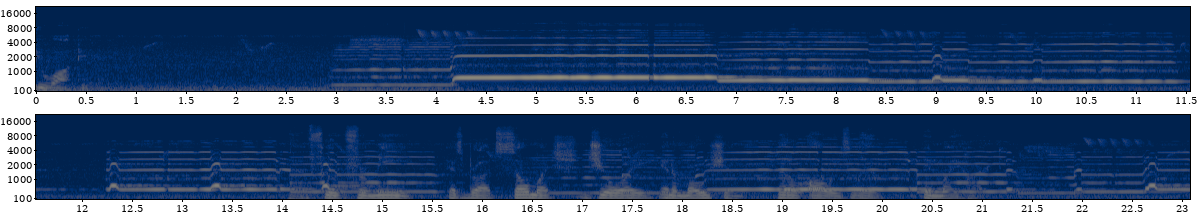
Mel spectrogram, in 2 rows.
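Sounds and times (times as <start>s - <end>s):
wooden flute melody: 3.0s - 23.0s.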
